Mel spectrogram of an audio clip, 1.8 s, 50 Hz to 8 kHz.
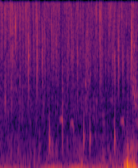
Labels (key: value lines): label: biophony
recorder: SoundTrap 300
